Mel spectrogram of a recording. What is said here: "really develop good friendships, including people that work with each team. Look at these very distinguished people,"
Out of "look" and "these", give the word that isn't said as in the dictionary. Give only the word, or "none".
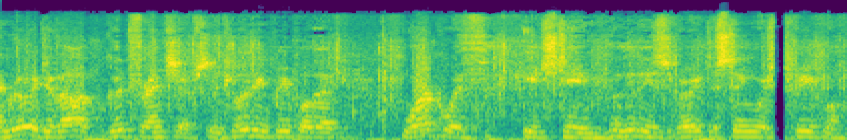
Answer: none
